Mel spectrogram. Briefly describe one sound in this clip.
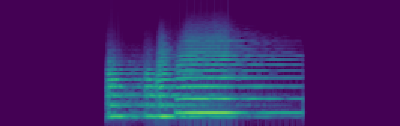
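A bright video game jingle chimes as a new wave begins.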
